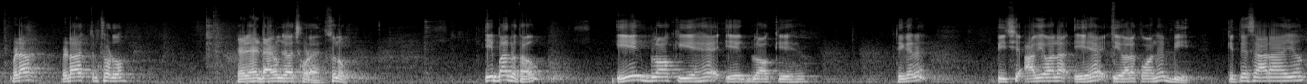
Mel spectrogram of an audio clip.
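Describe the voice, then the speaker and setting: A fairly high-voiced man lecturing on physics to a live class. He drags out key terms and keeps throwing questions at the students. A faint hum of room ambience sits behind him. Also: a little mellow. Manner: questioning students constantly, stretching key words. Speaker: physics teacher.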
